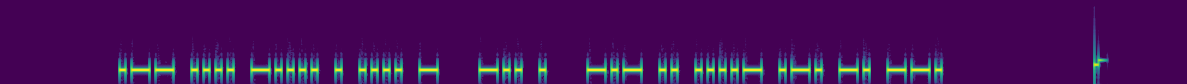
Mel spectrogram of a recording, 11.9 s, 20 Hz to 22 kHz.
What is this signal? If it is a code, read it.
Morse code, heard as a keyed tone, about 21 wpm, 700 Hz. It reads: WH6EHT DE KI4RNG
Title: USA Callsign DE Callsign 20wpm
